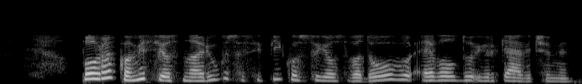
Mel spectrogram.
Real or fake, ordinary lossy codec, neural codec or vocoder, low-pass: real; AAC, 16 kbps; none; 7.2 kHz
